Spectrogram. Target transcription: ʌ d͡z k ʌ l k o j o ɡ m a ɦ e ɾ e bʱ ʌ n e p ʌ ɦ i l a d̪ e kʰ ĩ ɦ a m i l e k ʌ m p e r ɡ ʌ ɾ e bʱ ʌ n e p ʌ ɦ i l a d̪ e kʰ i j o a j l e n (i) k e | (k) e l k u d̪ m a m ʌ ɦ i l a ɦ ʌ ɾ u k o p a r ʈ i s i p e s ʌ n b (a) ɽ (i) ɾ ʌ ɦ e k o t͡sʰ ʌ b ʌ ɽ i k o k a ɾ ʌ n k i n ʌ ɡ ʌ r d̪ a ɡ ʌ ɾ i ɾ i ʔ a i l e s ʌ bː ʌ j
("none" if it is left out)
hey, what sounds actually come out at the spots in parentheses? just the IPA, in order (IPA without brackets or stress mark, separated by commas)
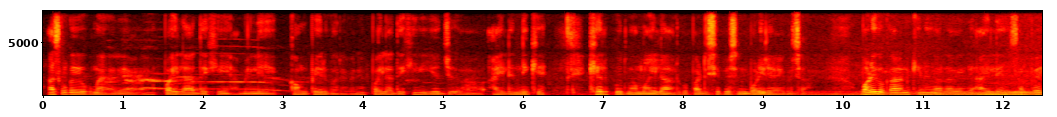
i, kʰ, ʌ, i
